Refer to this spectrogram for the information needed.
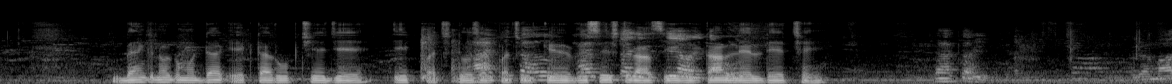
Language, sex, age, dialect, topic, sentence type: Maithili, male, 56-60, Eastern / Thethi, banking, statement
